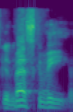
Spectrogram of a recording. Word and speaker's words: Vescovi: You know, one of the things that I want to give a shout out to our defense for, and I'm probably pronouncing his name wrong, but Santiago Vescovi. – Vescovi. – Okay. I knew I was pronouncing it wrong.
